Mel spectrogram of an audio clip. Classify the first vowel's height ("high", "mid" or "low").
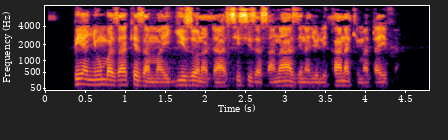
high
